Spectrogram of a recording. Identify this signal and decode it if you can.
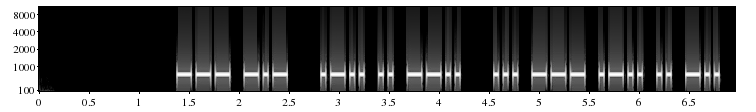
Morse code, heard as a keyed tone, about 25 wpm, 700 Hz. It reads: OK LIZ SOLID
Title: K1USN SST QSO Practice 25wpm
